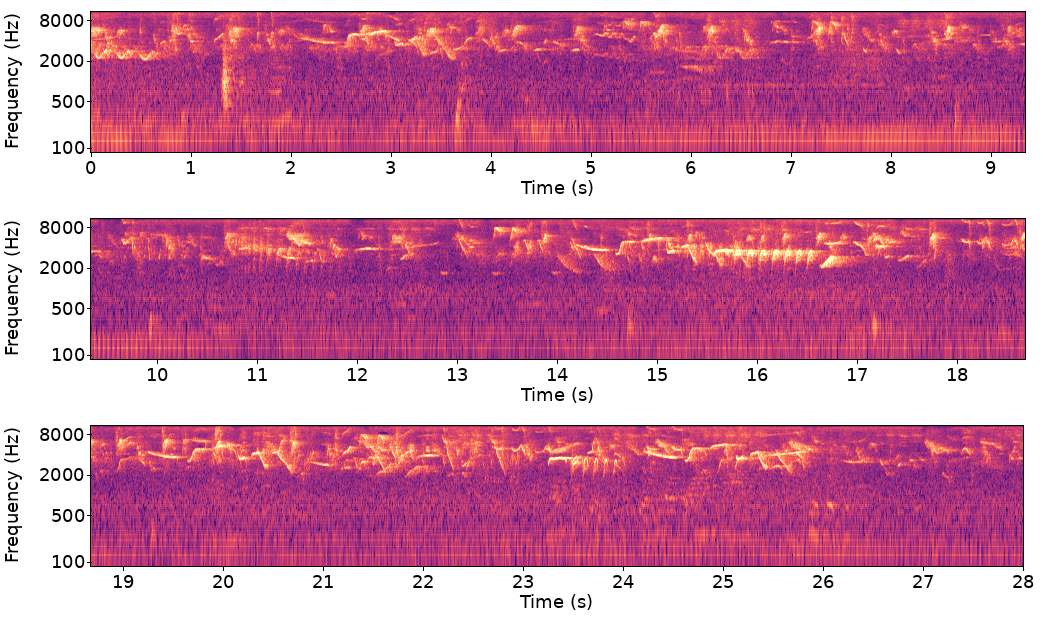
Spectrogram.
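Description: Birds chirping and calling almost without a break, many short high notes sweeping up and down, with a louder run of quick repeated notes just past halfway.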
